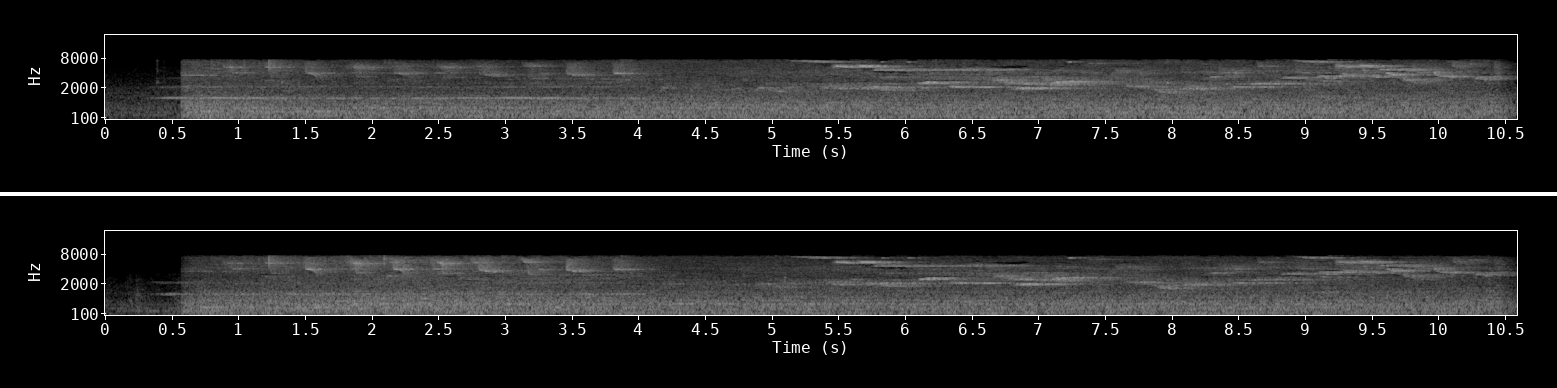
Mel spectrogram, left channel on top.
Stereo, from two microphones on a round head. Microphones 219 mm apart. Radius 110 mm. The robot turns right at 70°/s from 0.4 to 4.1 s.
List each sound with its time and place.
0.6 s a bird: 135° left, 1.7 m; by 10.5 s 25° left, 1.7 m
